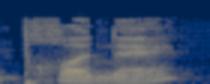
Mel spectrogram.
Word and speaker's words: prenais: So same thing here, final S not pronounced. Je prenais, tu prenais, il prenait, final T not pronounced, so the same form, okay?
